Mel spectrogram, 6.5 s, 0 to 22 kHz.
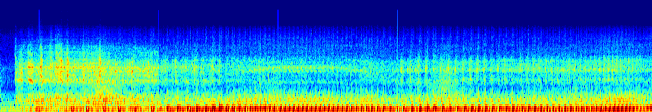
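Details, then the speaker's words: Used Kawasaki Ninja 250R, apparently dropped on both sides, started on choke during a purchase inspection; catches then settles into an uneven stumbling putter, rough running, thought to need a tune-up; cause unclear. "This bike really needs a tune-up. This bike sounds sick. Like it's..."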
